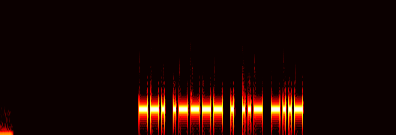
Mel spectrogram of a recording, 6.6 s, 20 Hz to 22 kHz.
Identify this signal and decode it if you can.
Morse code, heard as a keyed tone, about 25 wpm, 700 Hz. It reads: G1EUX
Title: DXCC-100 Call Signs - 5 Characters - Repeated 2x - 25wpm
